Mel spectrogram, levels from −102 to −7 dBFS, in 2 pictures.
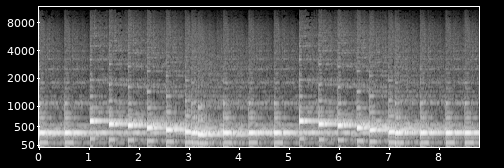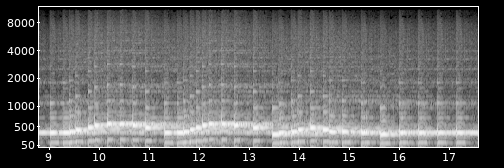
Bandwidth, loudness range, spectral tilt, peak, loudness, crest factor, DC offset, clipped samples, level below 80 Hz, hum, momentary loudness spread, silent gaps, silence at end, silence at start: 9.4 kHz; 2 LU; -7 dB/octave; -6 dBFS; -18 LUFS; 10 dB; 0.3%; under 0.1%; -50 dBFS; none; 3 LU; none; 0 s; 0 s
